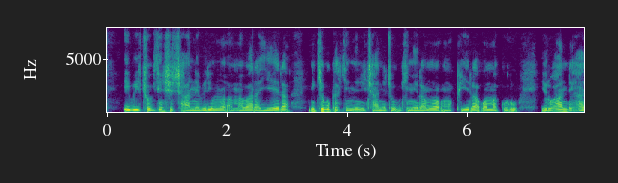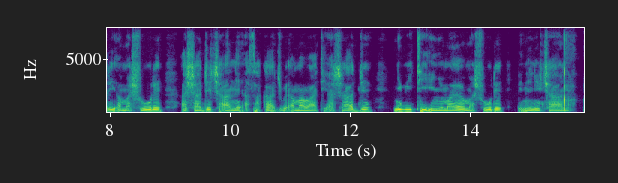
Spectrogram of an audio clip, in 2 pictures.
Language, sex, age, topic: Rundi, female, 18-24, education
